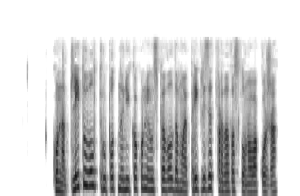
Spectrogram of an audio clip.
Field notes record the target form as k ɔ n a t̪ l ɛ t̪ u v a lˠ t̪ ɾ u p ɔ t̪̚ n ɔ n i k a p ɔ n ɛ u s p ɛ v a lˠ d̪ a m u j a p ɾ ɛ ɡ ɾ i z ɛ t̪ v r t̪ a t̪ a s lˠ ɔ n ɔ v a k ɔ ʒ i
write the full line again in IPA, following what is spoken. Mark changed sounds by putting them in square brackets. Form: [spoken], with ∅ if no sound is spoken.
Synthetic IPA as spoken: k ɔ n a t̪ l ɛ t̪ u v a lˠ t̪ ɾ u p ɔ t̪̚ n ɔ n i k a [k] ɔ n ɛ u s p ɛ v a lˠ d̪ a m u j a p ɾ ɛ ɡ ɾ i z ɛ t̪ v r [d̪] a t̪ a s lˠ ɔ n ɔ v a k ɔ ʒ [a]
